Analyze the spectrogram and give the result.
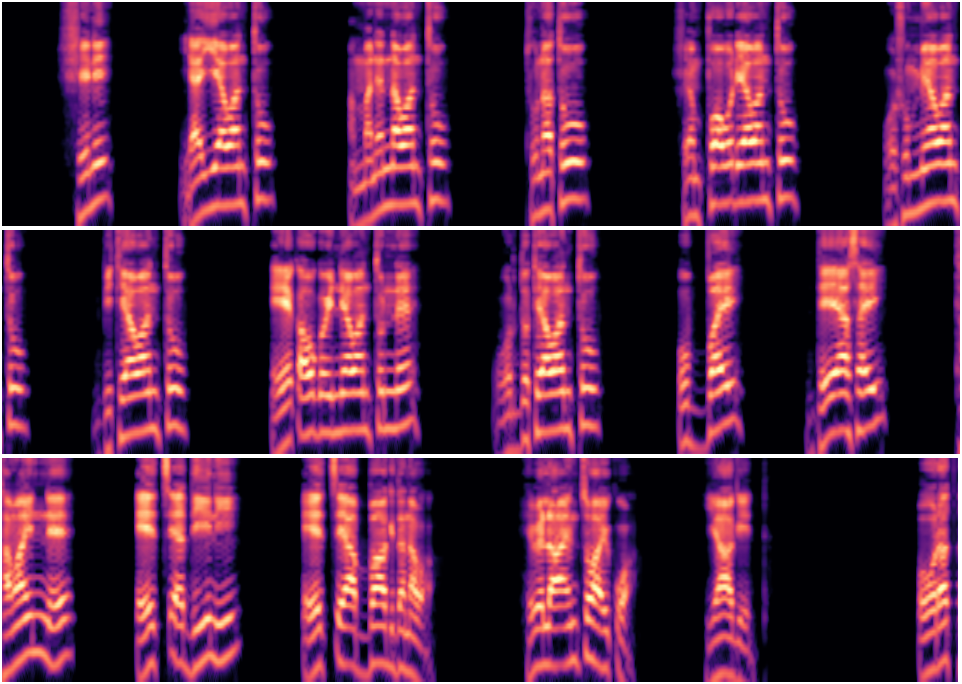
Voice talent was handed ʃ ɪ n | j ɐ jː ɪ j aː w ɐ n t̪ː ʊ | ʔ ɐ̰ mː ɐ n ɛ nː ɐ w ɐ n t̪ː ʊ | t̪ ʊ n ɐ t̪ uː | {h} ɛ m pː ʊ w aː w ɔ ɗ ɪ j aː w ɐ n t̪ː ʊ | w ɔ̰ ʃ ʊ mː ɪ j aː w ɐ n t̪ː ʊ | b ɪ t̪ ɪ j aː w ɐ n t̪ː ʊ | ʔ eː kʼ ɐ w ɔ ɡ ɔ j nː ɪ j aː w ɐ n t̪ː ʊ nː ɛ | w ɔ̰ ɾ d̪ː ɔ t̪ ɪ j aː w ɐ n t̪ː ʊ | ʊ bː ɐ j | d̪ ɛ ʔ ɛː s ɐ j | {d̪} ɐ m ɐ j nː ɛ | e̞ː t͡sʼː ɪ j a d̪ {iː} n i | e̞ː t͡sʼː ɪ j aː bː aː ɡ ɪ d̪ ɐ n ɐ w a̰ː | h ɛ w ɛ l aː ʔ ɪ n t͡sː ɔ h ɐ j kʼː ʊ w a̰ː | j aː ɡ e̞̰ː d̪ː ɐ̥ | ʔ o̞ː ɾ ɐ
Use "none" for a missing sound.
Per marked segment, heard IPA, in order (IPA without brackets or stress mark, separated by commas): ʃ, t̪, iː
